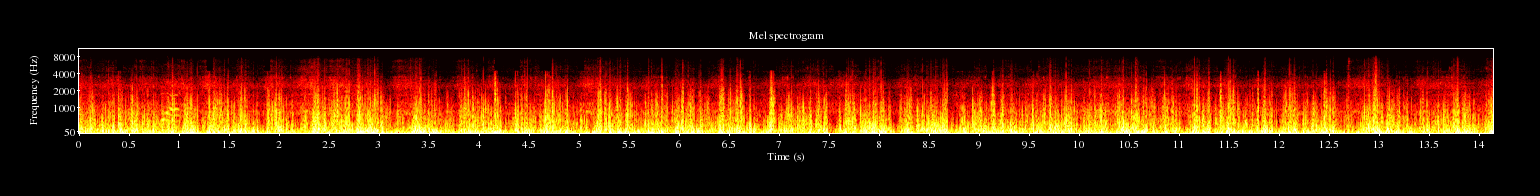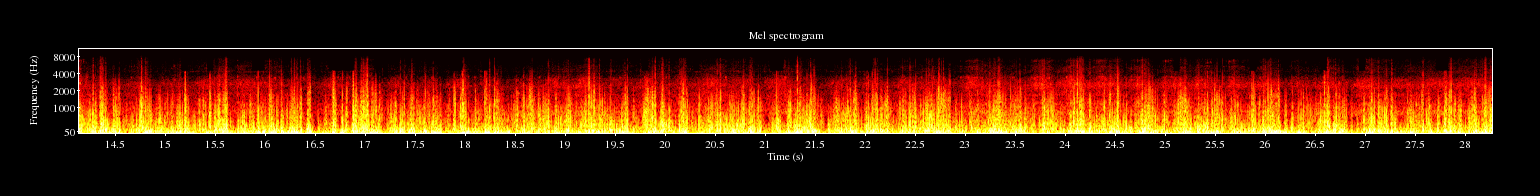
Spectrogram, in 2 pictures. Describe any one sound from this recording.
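Strong wind rushes and buffets loudly against the microphone.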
